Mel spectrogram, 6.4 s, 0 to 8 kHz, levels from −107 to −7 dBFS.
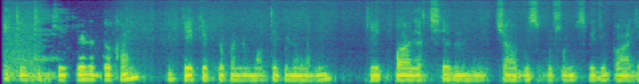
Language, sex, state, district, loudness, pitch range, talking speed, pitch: Bengali, male, Tripura, West Tripura, -20 LUFS, 110-115 Hz, 180 wpm, 110 Hz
